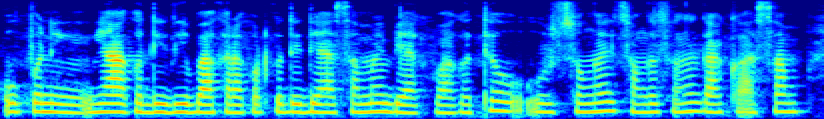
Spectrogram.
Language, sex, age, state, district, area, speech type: Nepali, female, 30-45, West Bengal, Jalpaiguri, urban, spontaneous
